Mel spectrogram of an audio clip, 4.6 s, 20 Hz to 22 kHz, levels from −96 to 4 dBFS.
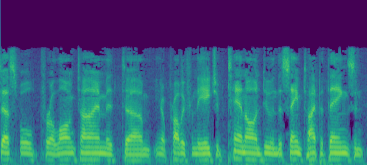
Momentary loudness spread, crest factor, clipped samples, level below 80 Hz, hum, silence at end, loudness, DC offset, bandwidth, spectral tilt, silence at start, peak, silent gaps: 5 LU; 16 dB; under 0.1%; -46 dBFS; none; 0.05 s; -18 LUFS; 0.5%; 8 kHz; -3 dB/octave; 0 s; -2 dBFS; none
